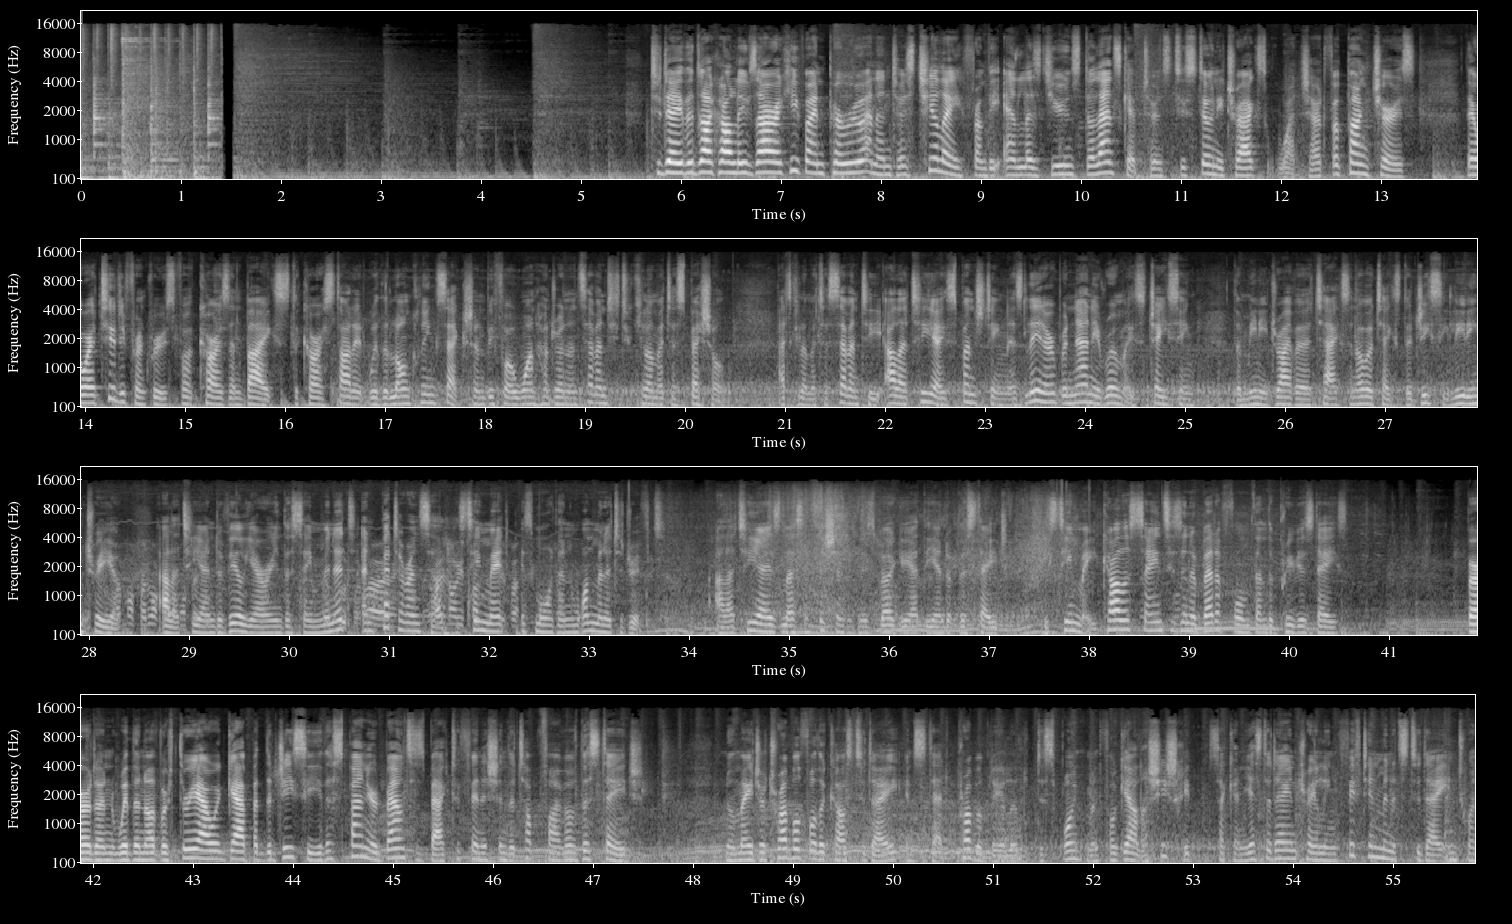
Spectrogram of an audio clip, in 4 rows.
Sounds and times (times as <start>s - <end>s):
Car: 4.6s - 55.8s
Speech: 5.7s - 40.6s, 41.8s - 47.5s, 48.3s - 55.8s.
